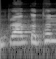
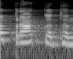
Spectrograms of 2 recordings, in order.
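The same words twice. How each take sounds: First: प्रकथन with a single k; wrong form. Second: प्राक कथन with a doubled k; held double k in प्राक कथन; correct form. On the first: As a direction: say प्रकथन as "pra-kathan". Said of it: "प्रकथन नहीं होता". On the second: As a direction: say प्राक कथन as "praak-kathan". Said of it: "प्राक कथन होता है". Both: Shown as a demonstration.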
